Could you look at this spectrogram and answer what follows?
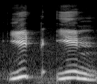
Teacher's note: நாவின் நுனி அன்னத்தின் நுனி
